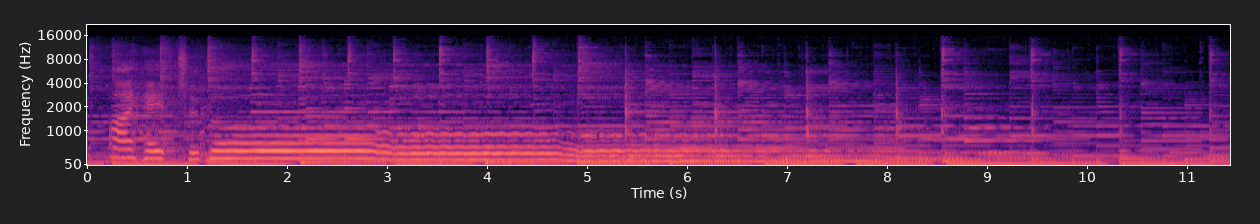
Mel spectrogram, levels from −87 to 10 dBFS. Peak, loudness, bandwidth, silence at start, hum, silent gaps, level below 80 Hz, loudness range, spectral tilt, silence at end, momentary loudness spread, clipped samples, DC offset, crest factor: -6 dBFS; -22 LUFS; 15.5 kHz; 0 s; none; none; -30 dBFS; 8 LU; -6.5 dB/octave; 0 s; 11 LU; under 0.1%; under 0.1%; 14 dB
